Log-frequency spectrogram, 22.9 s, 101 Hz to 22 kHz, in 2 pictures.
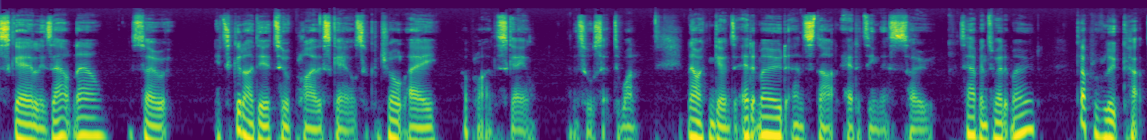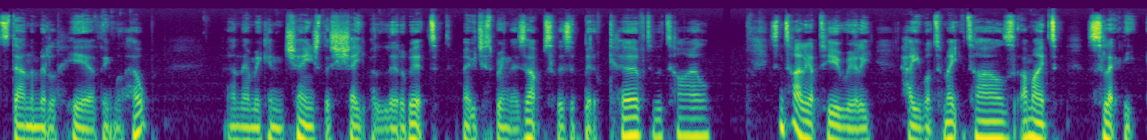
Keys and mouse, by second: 3.6 ctrl+a, 9.3 Tab, 10.3 ctrl+r, 12.4 click, 12.5 click, 13.4 middle click, 15.8 g, 18.8 click, 22.4 2.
